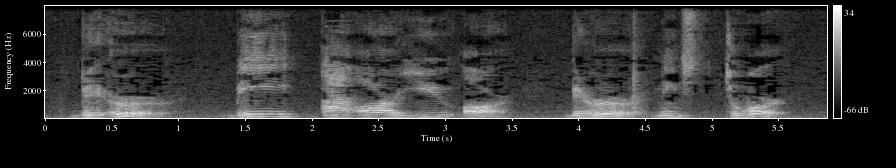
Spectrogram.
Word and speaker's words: birur: This work is, it's a hard word for me to pronounce. It's birur.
